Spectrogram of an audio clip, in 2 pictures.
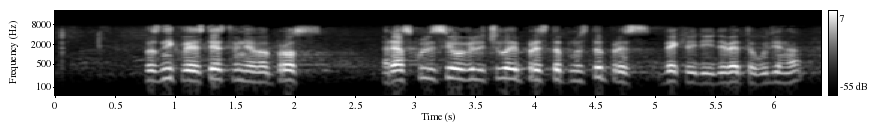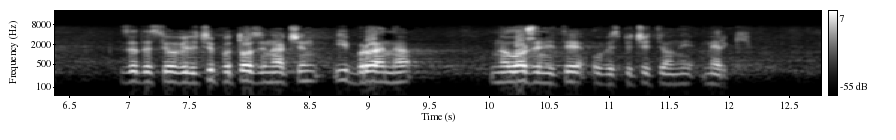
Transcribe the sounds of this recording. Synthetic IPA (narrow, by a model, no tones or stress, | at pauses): vɐznikvəɛst̪ɛst̪vɛnijəvɐpɾɔs | ɾʲaskolisɛɛʊvɛlit͡ʃilˠəipɾɛst̪əpnost̪əpɾɛzd̪vɛxilʲɐd̪iːd̪ɛvɛt̪əɡod̪inə | zɐd̪ɐsɛʊvɛlit͡ʃipot̪ɔzinat͡ʃinibɾɔjənɐ | nɐlˠɔʒɛnit̪ɛʔobɛspɛt͡ʃit̪ɛlˠnimɛɾk̟ʲi̥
